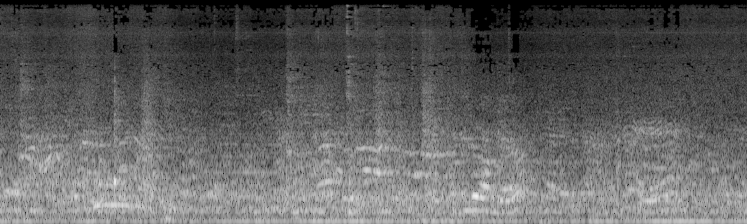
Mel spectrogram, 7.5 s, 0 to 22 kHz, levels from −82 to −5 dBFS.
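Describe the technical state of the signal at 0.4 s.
At 0.4 s the signal is intact, with no audible fault at that moment.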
